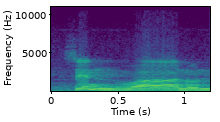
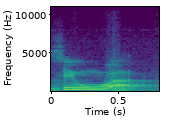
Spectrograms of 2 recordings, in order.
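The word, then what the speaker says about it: صنوان: Contohnya adalah sinwanun. Sinwanun, bukan siwa tapi sinwan.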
